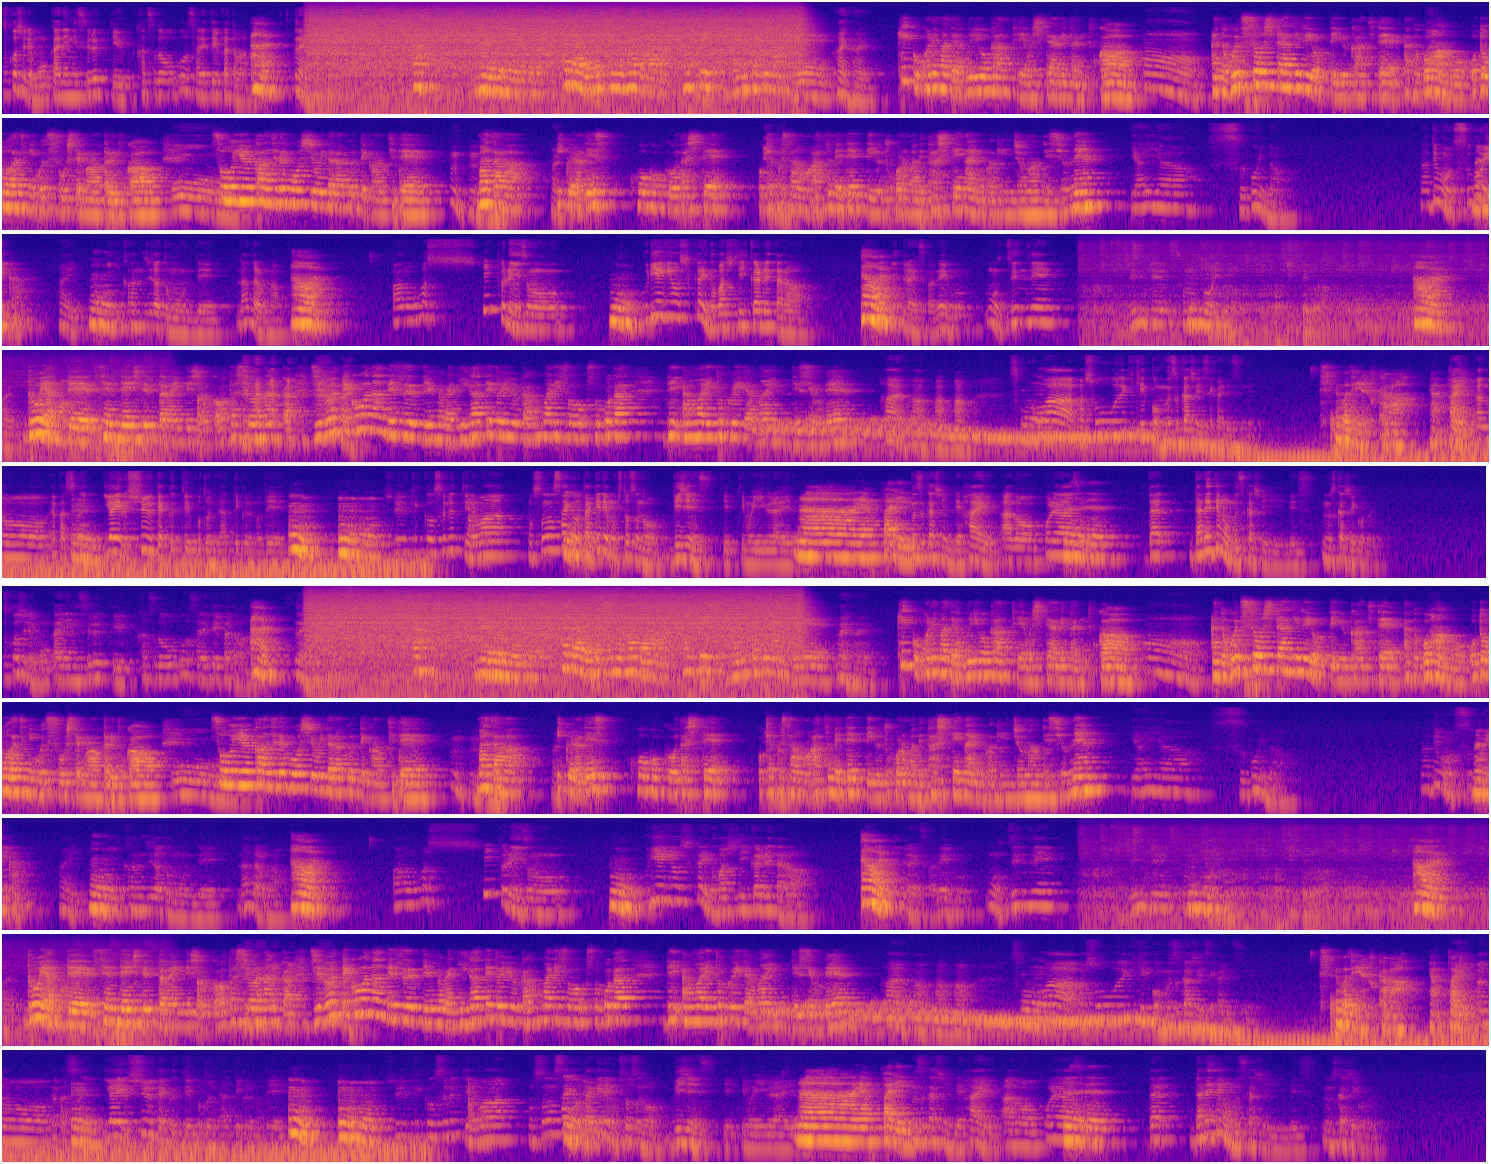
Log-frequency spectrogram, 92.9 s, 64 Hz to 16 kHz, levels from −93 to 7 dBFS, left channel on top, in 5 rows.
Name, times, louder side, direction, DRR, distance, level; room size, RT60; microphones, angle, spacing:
voice 1, 0.0-3.1 3.7-4.3 7.3-7.5 8.6-8.9 10.4-10.9 14.2-15.0 17.8-18.2 20.7-21.6 24.2-24.8 25.4-25.6 28.1-28.5 32.7-33.5 33.8-34.7 36.3-37.3 37.9-38.2 38.5-39.8 40.1-40.7 42.1-44.2 45.2-47.2 48.3-50.3 51.2-52.6 52.9-53.0 53.2-53.8 55.7-55.9 56.3-56.6 57.0-57.1 58.7-60.2 63.4-64.5 66.7-67.8 68.4-71.4 73.8-77.9 79.2-80.6 80.9-84.2 85.6-87.9 88.6-88.9 89.2-91.5, left 3 dB, 90° left, 5 dB, 0.5 m, -35 dB
sound 1, 3.7-10.0, equal, 30° right, 0.9 m, -25 dB
voice 2, 5.1-5.5 5.9-10.3 11.2-14.1 15.1-20.7 21.3-23.9 24.5-25.0 25.6-26.1 26.5-27.5 28.1-32.2 36.9-37.4 38.2-38.7 40.8-41.1 44.8-45.1 47.9-48.2 52.0-52.4 54.8-55.2 56.0-59.3 59.6-66.4 68.5-68.9 72.2-73.3 73.6-74.0 75.2-75.5 77.9-78.2 78.5-79.1 81.4-81.8 84.2-85.7 87.6-88.1, equal, 50° right, -2 dB, 1.1 m, -23 dB
sound 2, 50.6-57.9, equal, 5° left, 0.5 m, -39 dB
sound 3, 65.1-79.6, equal, 75° right, 1.3 m, -32 dB
3.6 x 2.1 x 4.3 m, 0.74 s
head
